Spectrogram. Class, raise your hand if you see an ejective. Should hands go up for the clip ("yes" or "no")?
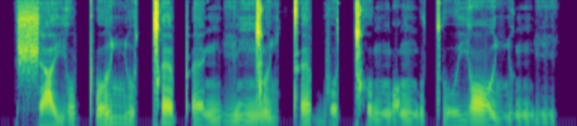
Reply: yes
